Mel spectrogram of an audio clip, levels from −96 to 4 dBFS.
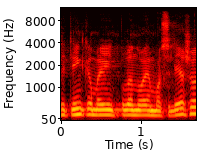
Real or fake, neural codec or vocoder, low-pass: real; none; 10.8 kHz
